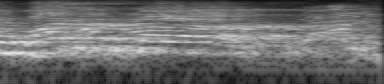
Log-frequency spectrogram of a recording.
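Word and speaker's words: verb: क्योंकि भाई are silent हो गया तो वर्ब।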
